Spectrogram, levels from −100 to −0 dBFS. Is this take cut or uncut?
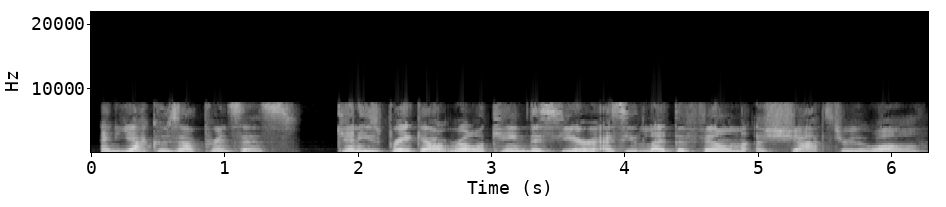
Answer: uncut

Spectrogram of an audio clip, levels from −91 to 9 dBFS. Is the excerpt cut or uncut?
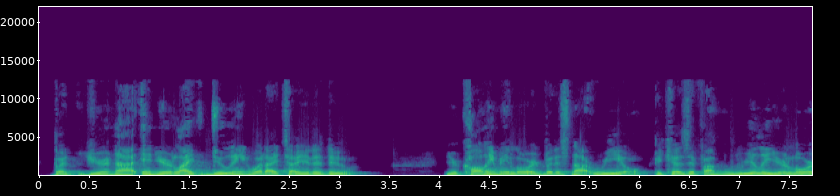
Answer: uncut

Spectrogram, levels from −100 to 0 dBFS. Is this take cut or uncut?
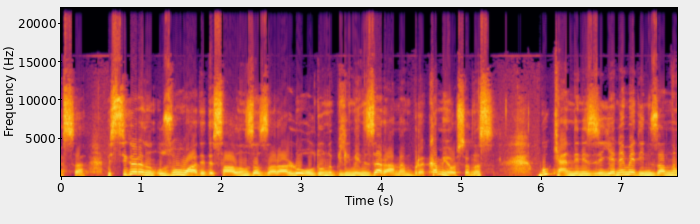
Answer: uncut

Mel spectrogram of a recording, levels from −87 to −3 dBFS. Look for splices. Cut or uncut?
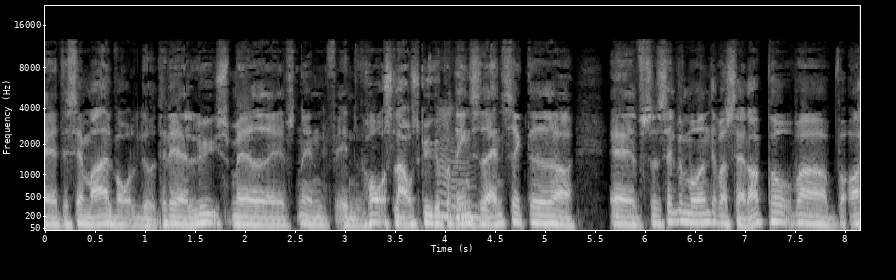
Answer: uncut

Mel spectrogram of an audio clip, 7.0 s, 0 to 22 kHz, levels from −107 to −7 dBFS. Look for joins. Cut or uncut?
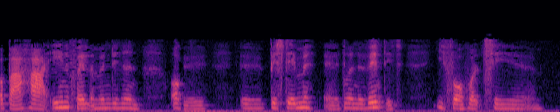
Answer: cut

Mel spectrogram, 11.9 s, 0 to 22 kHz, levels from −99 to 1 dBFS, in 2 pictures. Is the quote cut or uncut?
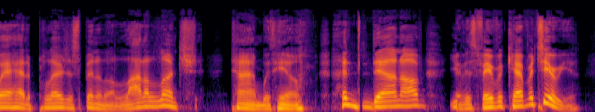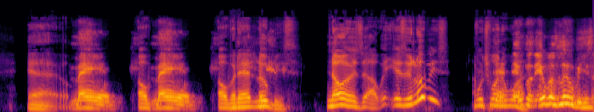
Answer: cut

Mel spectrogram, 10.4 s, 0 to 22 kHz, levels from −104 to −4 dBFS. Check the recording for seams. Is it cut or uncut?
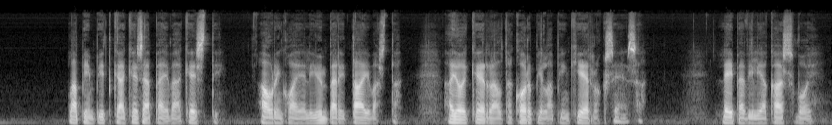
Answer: cut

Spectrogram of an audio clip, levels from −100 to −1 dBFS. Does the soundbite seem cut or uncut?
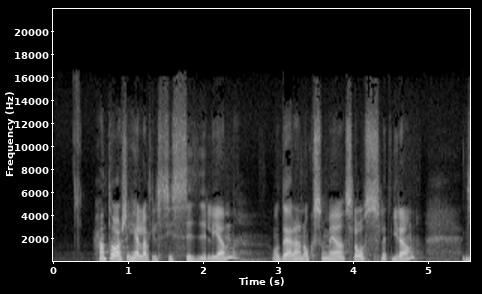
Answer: cut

